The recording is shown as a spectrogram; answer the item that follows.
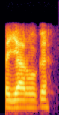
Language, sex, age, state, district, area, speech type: Urdu, male, 18-30, Uttar Pradesh, Saharanpur, urban, conversation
